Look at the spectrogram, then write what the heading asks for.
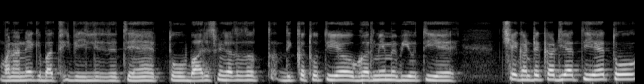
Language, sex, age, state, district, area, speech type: Hindi, male, 18-30, Uttar Pradesh, Ghazipur, urban, spontaneous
